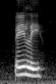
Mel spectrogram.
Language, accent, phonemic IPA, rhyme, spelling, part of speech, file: English, US, /ˈbeɪli/, -eɪli, bailey, noun, En-us-bailey.ogg
- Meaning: 1. The outer wall of a feudal castle 2. The space immediately within the outer wall of a castle or fortress 3. A prison or court of justice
